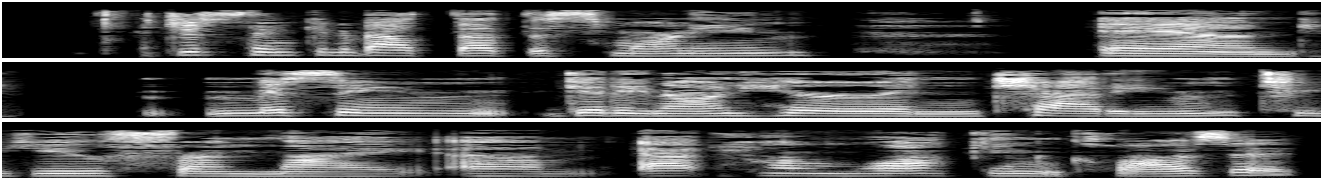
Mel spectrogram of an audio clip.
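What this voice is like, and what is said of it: Voice strained from sinus illness. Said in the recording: “came down with sinusitis. So really didn't even have my voice for about 3 weeks. And I'm still struggling with that a little. So you could probably hear that in my voice.”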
